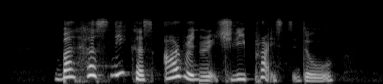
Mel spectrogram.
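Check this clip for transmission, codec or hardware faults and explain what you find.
Two transmission faults are audible, heard through a call codec that cuts everything above 8 kHz.

Skip ahead at about 2.0 s: a stretch of speech was dropped while later audio was already queued, and the two sides were joined directly, so roughly 0.7 s of speech vanishes without any gap.

Jitter buffer speed-up from 2.31 to 3.83 s: with too much audio queued, the receiver repeatedly removed short pitch-period pieces. Speech runs about 117% fast at unchanged pitch, sounding hurried.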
